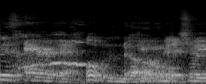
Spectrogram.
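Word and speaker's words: Erdan: My name is Aridin.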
